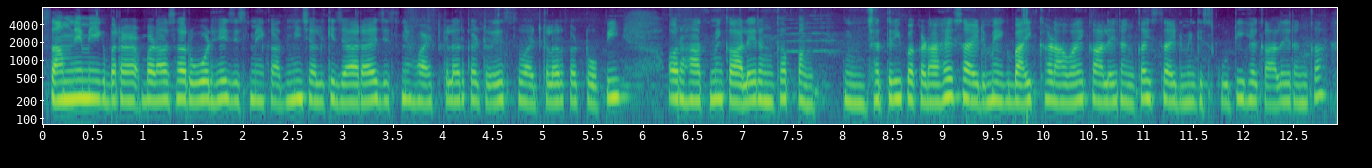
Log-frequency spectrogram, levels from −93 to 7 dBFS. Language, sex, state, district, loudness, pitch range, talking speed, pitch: Hindi, female, Bihar, Saharsa, -17 LUFS, 195-215 Hz, 250 wpm, 205 Hz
